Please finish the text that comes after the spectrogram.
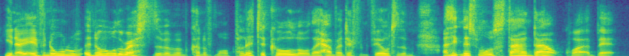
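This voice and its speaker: A man's voice: fairly high pitch, big pitch swings, fast, fairly bright tone, dry recording. A man co-hosting a book podcast, recapping and discussing a novel. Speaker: podcast co-host. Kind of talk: book discussion podcast, reading a plot recap then casual chat.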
